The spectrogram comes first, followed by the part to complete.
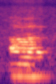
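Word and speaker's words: hour: Bowel से पहले एच लगा हो, लिख लो बोवेल से पहले एच हो तो सामान्यतः एच साइलेंट रहता है। एच ओ यू आर, आवर, इसे आवर बोलते हैं, आवर मतलब घंटे, ठीक है ना।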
